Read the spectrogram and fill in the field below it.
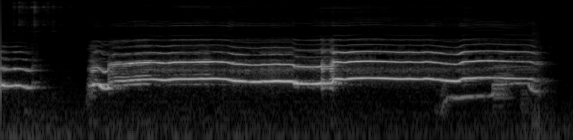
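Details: Husky-Malamute Sasha, displeased while Kat the Husky and Paco the Doberman play, ends one note, pauses, then launches a long, steady, tonal howl lasting about seven seconds, a lower second howling voice joining near its close.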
